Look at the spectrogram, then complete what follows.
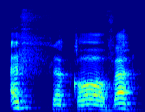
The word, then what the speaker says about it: الثقافة: All right, so the first, at-tawbah, at-tawbah, الثقافة, الثقافة, الثقافة, the culture. الثقافة, the culture. You don't pronounce the lam. الثقافة, you drop the lam.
